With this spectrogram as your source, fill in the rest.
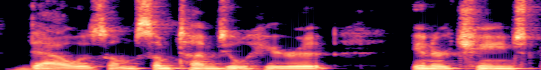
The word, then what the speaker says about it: Taoism: what you're talking about, it's pronounced more with a D.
